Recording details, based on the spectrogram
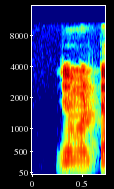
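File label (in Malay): "jemertas", Malay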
